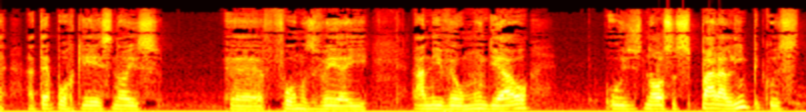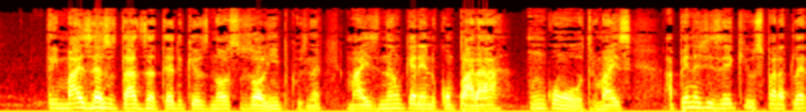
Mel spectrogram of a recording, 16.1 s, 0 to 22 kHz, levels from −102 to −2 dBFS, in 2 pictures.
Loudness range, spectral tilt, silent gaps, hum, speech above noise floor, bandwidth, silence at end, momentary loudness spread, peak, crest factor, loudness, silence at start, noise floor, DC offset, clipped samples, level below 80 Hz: 5 LU; -4 dB/octave; none; none; 33 dB; 16.5 kHz; 0 s; 13 LU; 0 dBFS; 16 dB; -14 LUFS; 0 s; -47 dBFS; 4%; under 0.1%; -40 dBFS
